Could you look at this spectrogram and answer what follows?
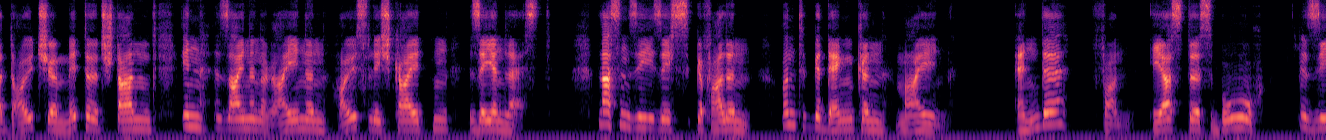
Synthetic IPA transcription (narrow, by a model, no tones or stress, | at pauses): ɐdɔʏt͡ʃəmɪtl̩ʃtantɪnzaɪnənʁaɪnənhɔʏslɪɕkʰaɪtn̩ | zeːənlɛst | lasn̩ziːzɪçsɡ̥əfalən | ʊntɡ̥ədɛŋkʰənmaɪn | ʔɛndə | fɔn | ʔeːɐstəsbuːx | zi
